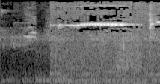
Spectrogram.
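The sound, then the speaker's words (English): A person imitates a lapwing's call with a long, steady, high-pitched whistle, preceded by a faint short peep and ending with a brief sharp squeak. “And now, try and copy the lapwing.”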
